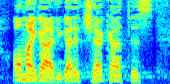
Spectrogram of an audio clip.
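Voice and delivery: plain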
